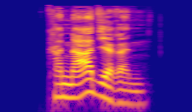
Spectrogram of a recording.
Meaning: Canadian (female) (a woman or girl from Canada)
- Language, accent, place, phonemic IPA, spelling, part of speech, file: German, Germany, Berlin, /kaˈnaːdiɐʁɪn/, Kanadierin, noun, De-Kanadierin.ogg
